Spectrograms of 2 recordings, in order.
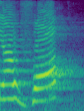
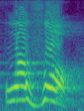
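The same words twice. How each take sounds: First: Avó with an open final o; stressed open ó at the end of avó. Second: Avô with a closed, rounded final o; stressed closed ô at the end of avô. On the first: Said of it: "utilizamos o acento agudo". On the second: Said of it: "o acento circunflexo também podemos". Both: Shown as a demonstration.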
